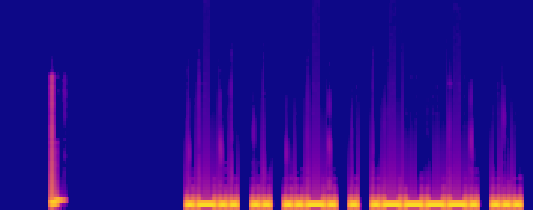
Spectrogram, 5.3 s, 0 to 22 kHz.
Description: Morse code, heard as a keyed tone, about 22 wpm, 700 Hz. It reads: LIFE'S
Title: A Sound Of Thunder 22wpm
